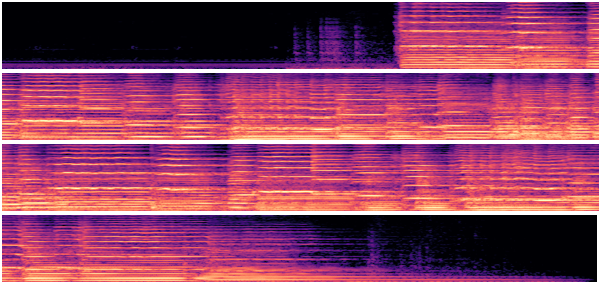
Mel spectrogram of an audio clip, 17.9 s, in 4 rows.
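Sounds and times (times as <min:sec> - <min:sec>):
wedding march duet: 0:03.0 - 0:16.7.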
